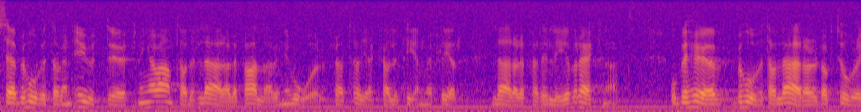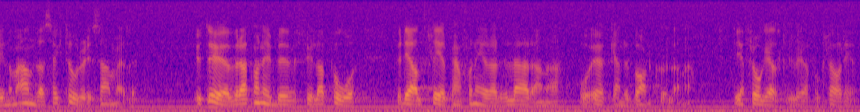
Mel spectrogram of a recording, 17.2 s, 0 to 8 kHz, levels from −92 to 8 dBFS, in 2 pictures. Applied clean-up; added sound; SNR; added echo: none; none; none; none.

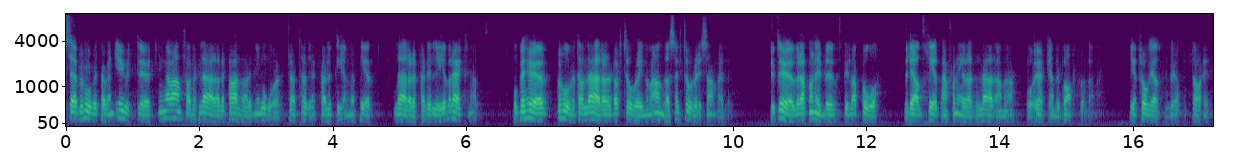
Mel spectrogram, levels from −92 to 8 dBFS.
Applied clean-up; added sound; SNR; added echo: neural mask model DeepFilterNet 3.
